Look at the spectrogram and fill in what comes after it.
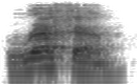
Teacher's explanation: accent on the first syllable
